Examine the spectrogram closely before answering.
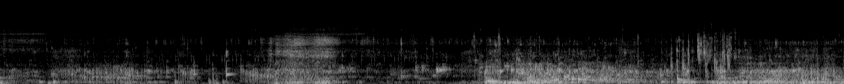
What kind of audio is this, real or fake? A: real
